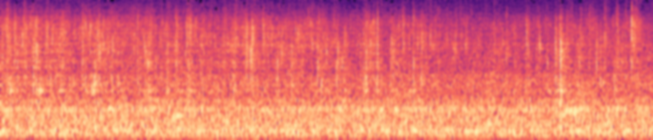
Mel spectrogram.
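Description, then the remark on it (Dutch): Steady crackling sizzle of food frying in a pan as its moisture cooks out, with bubbling and sharp little pops scattered throughout, continuous with no voices. “Nou, op een gegeven moment ga je zien dat de bubbels verdwijnen en dan weet je gewoon het vocht is er ook uit.”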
